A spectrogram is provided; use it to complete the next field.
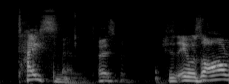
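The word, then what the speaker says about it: Theismann: know what he said oh yeah tysman that's a German name how could everyone get it wrong all this time wow uh so lo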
